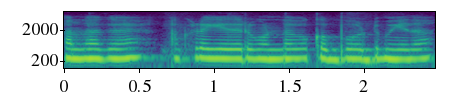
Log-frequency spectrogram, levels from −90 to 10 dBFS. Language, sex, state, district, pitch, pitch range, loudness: Telugu, female, Andhra Pradesh, Anantapur, 245 Hz, 240-250 Hz, -12 LUFS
